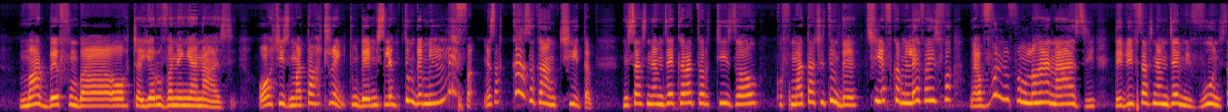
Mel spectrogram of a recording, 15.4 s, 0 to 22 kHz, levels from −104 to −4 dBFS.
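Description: Nothing stood out on listening to this speech recording.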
